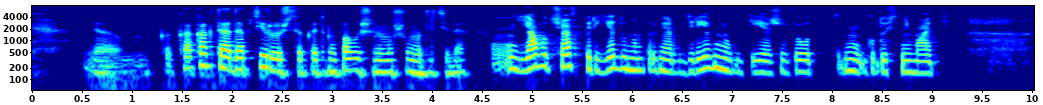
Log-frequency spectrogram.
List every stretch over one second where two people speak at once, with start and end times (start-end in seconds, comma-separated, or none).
none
